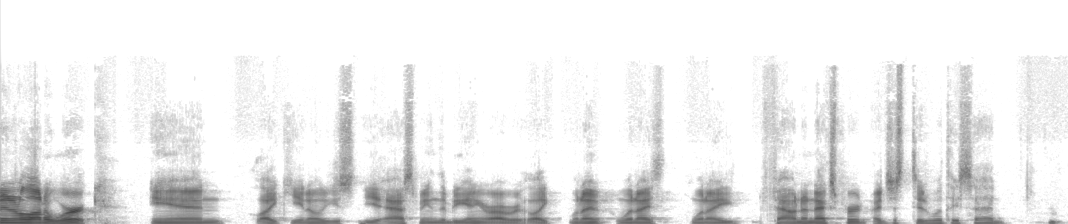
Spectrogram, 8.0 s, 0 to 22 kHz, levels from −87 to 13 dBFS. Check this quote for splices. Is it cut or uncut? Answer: cut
